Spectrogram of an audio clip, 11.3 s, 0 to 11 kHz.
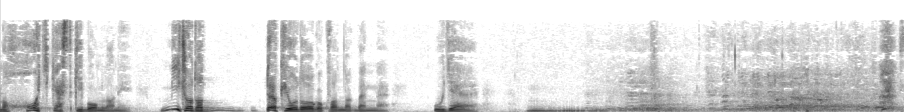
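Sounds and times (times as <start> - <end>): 
speech: 0.0 - 2.8, 3.4 - 7.3
person imitating a dog growling: 6.6 - 7.5
laughter: 7.3 - 11.2.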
